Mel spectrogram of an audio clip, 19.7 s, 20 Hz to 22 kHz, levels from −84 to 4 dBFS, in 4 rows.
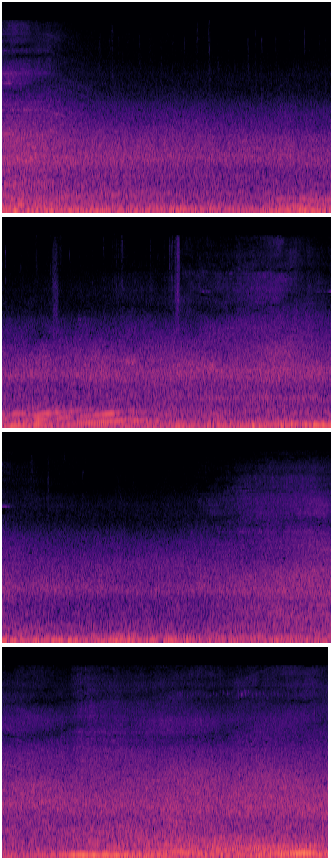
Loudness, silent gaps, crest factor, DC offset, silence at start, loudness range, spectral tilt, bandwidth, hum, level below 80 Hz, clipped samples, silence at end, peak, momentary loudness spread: -34 LUFS; none; 16 dB; under 0.1%; 0 s; 7 LU; -5.5 dB/octave; 16 kHz; none; -36 dBFS; under 0.1%; 0 s; -16 dBFS; 8 LU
